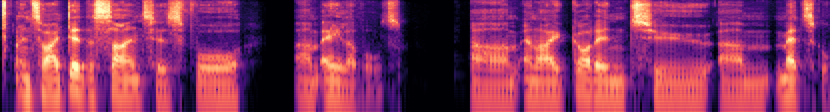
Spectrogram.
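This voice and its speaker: In an English accent, a man with a fairly low voice is heard on a very clean recording with a silent background. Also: fairly even intonation, fairly slow pace, dry, close sound with no echo. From UK, raised from age 8 after West African childhood. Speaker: company director, insurance executive. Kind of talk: interview.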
